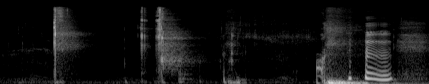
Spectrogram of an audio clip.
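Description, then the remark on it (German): A few sharp metallic clicks, like fingers working the tab of a chilled red Coca-Cola can, then a loud hiss as the can pops open, followed by a brief rising-falling squeaky tone. “Ich habe echt überlegt und dachte mir, eine Flasche ist eigentlich praktischer. Und dachte mir aber, dieser Sound”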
